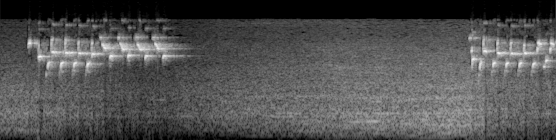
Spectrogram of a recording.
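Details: Fast, chattering, high-pitched twitter of a European goldfinch lasting about a second and a half, then a lull with faint background noise, and the song resuming at the end.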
